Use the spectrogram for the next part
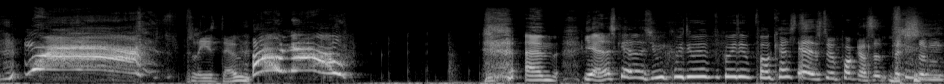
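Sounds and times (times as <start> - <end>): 
person screaming: 0.1 - 1.6, 2.5 - 3.6
speech: 1.9 - 2.8, 5.2 - 9.4.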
